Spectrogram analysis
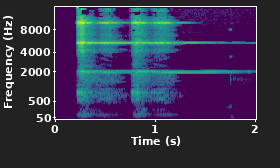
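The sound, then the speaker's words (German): Two bright strikes of a bicycle bell, each a sharp ring whose clear metallic tones hang on and fade slowly over about a second and a half, alone without voices. “Lass mal das Klingeln ertönen”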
